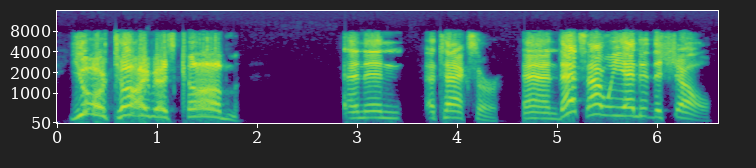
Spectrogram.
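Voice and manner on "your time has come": slow, put-on masculine voice. Retelling a scene where a character appears behind someone: imitating a manly voice. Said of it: "in a g-, manly voice says".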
